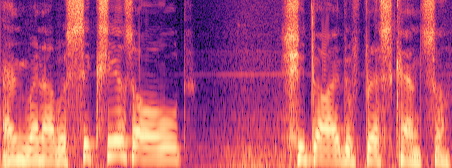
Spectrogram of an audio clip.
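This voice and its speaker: A woman speaks at a very slow pace with very even loudness and ordinary pitch variation over light background noise. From Vienna, Austria. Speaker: Holocaust survivor. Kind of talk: interview answer. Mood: earnest, reflective. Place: home room. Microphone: lapel.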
